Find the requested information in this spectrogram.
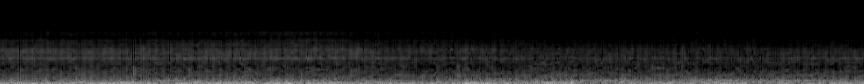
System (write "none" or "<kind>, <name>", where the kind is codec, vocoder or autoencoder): vocoder, BigVGAN v2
